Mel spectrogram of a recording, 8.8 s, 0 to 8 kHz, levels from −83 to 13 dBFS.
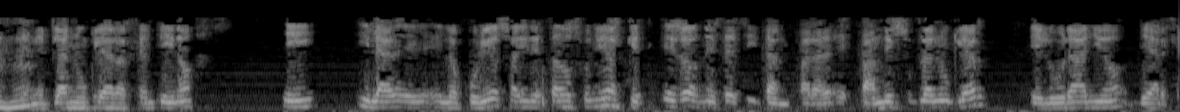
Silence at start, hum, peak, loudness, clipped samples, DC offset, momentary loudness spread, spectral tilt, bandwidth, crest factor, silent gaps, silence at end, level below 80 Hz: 0 s; none; -14 dBFS; -29 LUFS; under 0.1%; under 0.1%; 5 LU; -9.5 dB/octave; 5 kHz; 16 dB; none; 0 s; -62 dBFS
